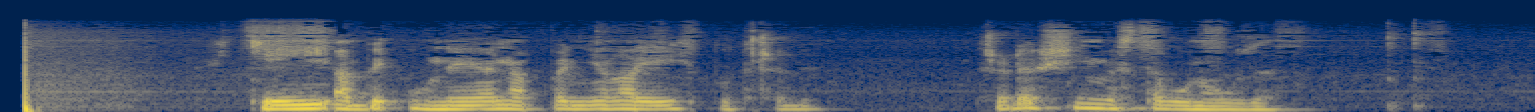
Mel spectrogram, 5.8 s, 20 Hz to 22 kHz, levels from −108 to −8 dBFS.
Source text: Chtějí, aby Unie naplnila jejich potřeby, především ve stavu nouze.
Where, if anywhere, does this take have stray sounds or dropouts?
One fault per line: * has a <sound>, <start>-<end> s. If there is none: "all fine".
all fine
